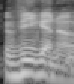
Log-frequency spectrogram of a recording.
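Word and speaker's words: Viganò: Now, the New York Times, a former newspaper, reported this today as Vigano. Is that how you pronounce it? Vigano, yeah.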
